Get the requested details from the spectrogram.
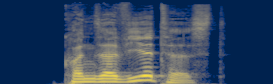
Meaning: inflection of konservieren: 1. second-person singular preterite 2. second-person singular subjunctive II
- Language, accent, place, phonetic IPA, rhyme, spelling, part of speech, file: German, Germany, Berlin, [kɔnzɛʁˈviːɐ̯təst], -iːɐ̯təst, konserviertest, verb, De-konserviertest.ogg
